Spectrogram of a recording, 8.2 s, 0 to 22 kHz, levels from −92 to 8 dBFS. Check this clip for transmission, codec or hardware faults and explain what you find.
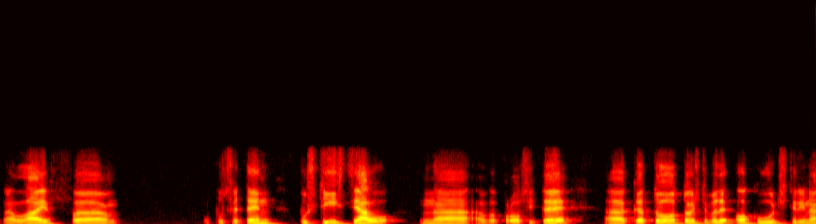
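Nothing faulty turns up anywhere in this speech recording. It comes over an AMR wideband (HD Voice) link whose clear, lightly coded character fits the 15.85 kbit/s mode, with nothing above about 7.6 kHz.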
